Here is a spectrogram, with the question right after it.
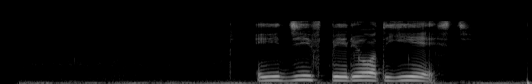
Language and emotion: Russian, angry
